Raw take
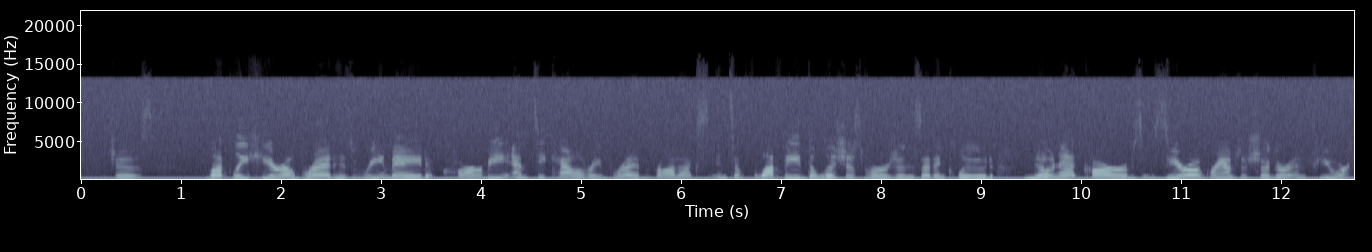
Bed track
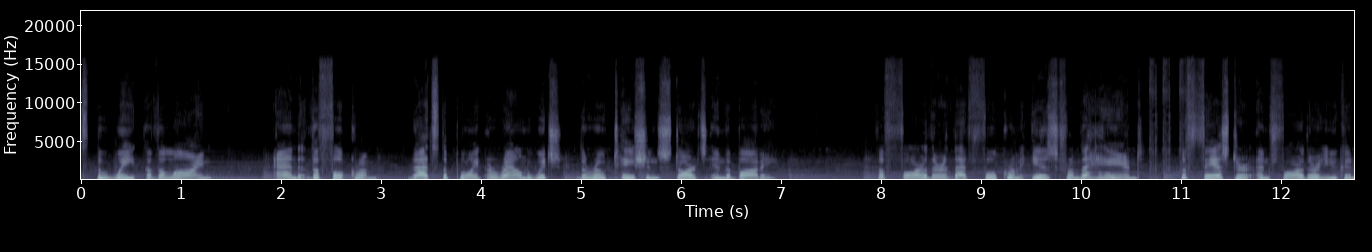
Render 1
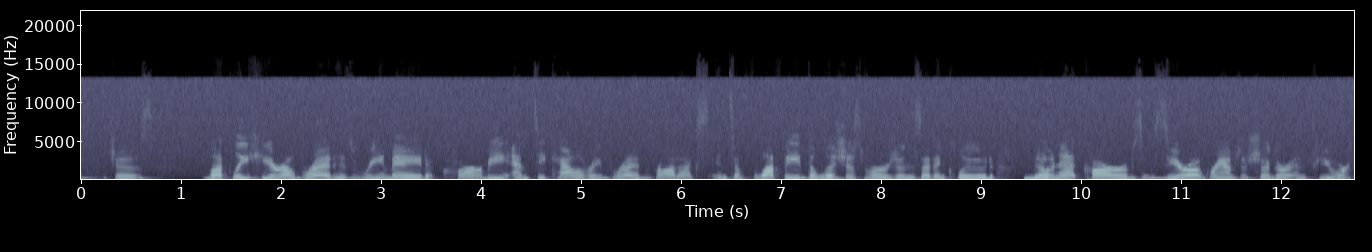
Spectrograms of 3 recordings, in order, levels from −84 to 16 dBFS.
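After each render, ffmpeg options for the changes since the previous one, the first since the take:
ffmpeg -i in.wav -af "bandreject=frequency=60:width_type=h:width=4,bandreject=frequency=120:width_type=h:width=4,bandreject=frequency=180:width_type=h:width=4,bandreject=frequency=240:width_type=h:width=4,bandreject=frequency=300:width_type=h:width=4" out.wav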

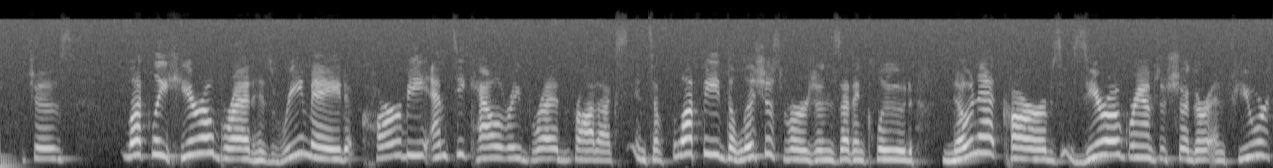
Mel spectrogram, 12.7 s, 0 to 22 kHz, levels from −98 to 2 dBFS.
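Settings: ffmpeg -i in.wav -af "afftdn=noise_reduction=6:noise_floor=-36" out.wav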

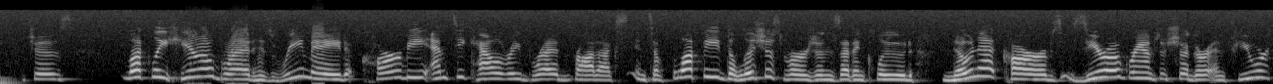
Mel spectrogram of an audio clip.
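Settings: ffmpeg -i in.wav -filter_complex "[0:a]asplit=3[link_01][link_02][link_03];[link_01]afade=type=out:start_time=1.69:duration=0.02[link_04];[link_02]volume=18dB,asoftclip=hard,volume=-18dB,afade=type=in:start_time=1.69:duration=0.02,afade=type=out:start_time=3.23:duration=0.02[link_05];[link_03]afade=type=in:start_time=3.23:duration=0.02[link_06];[link_04][link_05][link_06]amix=inputs=3:normalize=0,asplit=3[link_07][link_08][link_09];[link_07]afade=type=out:start_time=11.16:duration=0.02[link_10];[link_08]afreqshift=21,afade=type=in:start_time=11.16:duration=0.02,afade=type=out:start_time=11.87:duration=0.02[link_11];[link_09]afade=type=in:start_time=11.87:duration=0.02[link_12];[link_10][link_11][link_12]amix=inputs=3:normalize=0" out.wav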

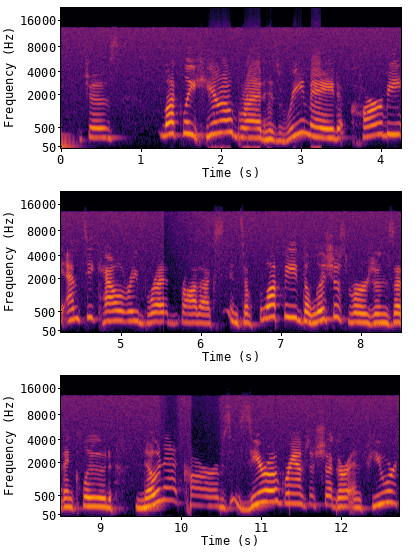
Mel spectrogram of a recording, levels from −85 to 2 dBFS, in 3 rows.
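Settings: ffmpeg -i in.wav -filter_complex "[0:a]asettb=1/sr,asplit=3[link_01][link_02][link_03];[link_01]atrim=end=9.734[link_04];[link_02]atrim=start=9.73:end=10.49,asetpts=PTS-STARTPTS,afade=type=in:duration=0.004:curve=qsin,afade=type=out:start_time=0.756:duration=0.004:curve=qsin,acompressor=threshold=-26dB:ratio=10:attack=3.2:release=140:knee=1:detection=peak[link_05];[link_03]atrim=start=10.486[link_06];[link_04][link_05]acrossfade=duration=0.004:curve1=hsin:curve2=qsin[link_07];[link_07][link_06]acrossfade=duration=0.004:curve1=qsin:curve2=hsin,asettb=1/sr,asplit=3[link_08][link_09][link_10];[link_08]atrim=end=11.354[link_11];[link_09]atrim=start=11.35:end=11.94,asetpts=PTS-STARTPTS,afade=type=in:duration=0.004:curve=qsin,afade=type=out:start_time=0.586:duration=0.004:curve=qsin,highpass=frequency=490:poles=1[link_12];[link_10]atrim=start=11.936[link_13];[link_11][link_12]acrossfade=duration=0.004:curve1=hsin:curve2=qsin[link_14];[link_14][link_13]acrossfade=duration=0.004:curve1=qsin:curve2=hsin,asplit=2[link_15][link_16];[link_15]atrim=end=5.53,asetpts=PTS-STARTPTS,afade=type=out:start_time=5.526:duration=0.004:curve=hsin:silence=0.223872[link_17];[link_16]atrim=start=5.53,asetpts=PTS-STARTPTS,afade=type=in:duration=0.54:silence=0.223872[link_18];[link_17][link_18]concat=n=2:v=0:a=1" out.wav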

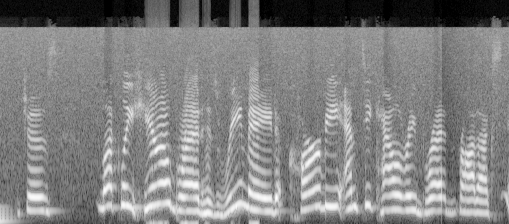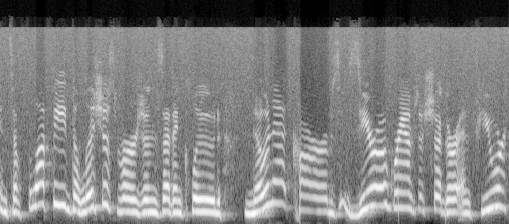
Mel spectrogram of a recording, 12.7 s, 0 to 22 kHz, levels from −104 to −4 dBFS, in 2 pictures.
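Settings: ffmpeg -i in.wav -af "alimiter=level_in=13.5dB:limit=-1dB:release=50:level=0:latency=1" out.wav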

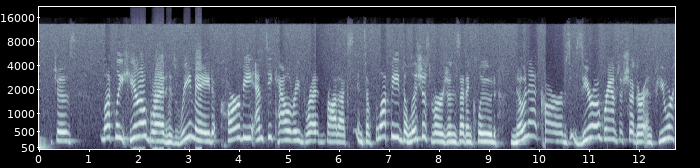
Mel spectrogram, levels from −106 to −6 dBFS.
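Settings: ffmpeg -i in.wav -af "volume=-7.5dB" out.wav

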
